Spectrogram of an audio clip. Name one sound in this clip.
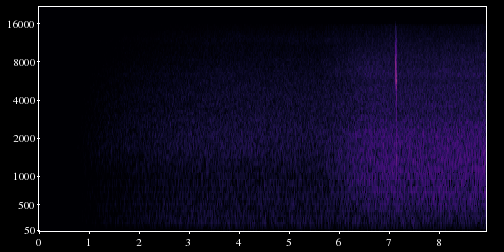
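Ocean waves wash steadily onto a beach, growing louder.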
